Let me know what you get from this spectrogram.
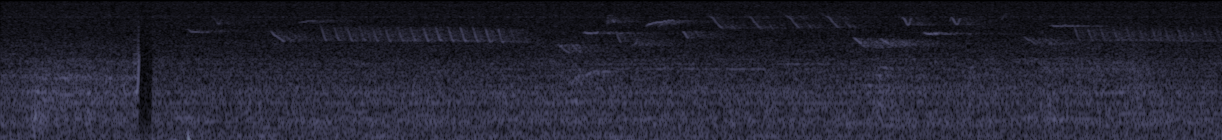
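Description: Small birds chirping and trilling in quick high phrases over a steady background hiss, with one sharp click about two-thirds of a second in.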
